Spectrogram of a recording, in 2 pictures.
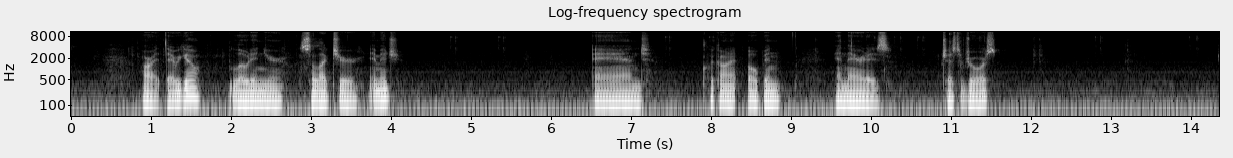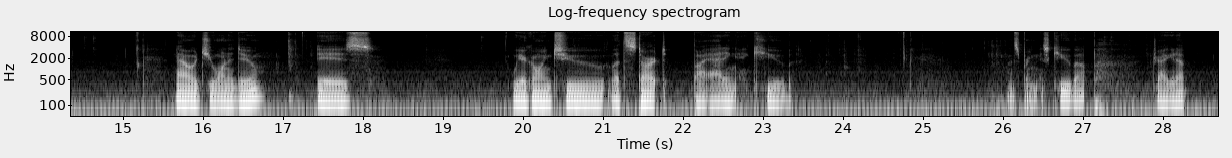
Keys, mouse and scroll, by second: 0.8 a, 2.0 a, 17.1 n, 19.9 n, 20.6 shift+a, 25.8 g, 27.5-28.6 drag.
